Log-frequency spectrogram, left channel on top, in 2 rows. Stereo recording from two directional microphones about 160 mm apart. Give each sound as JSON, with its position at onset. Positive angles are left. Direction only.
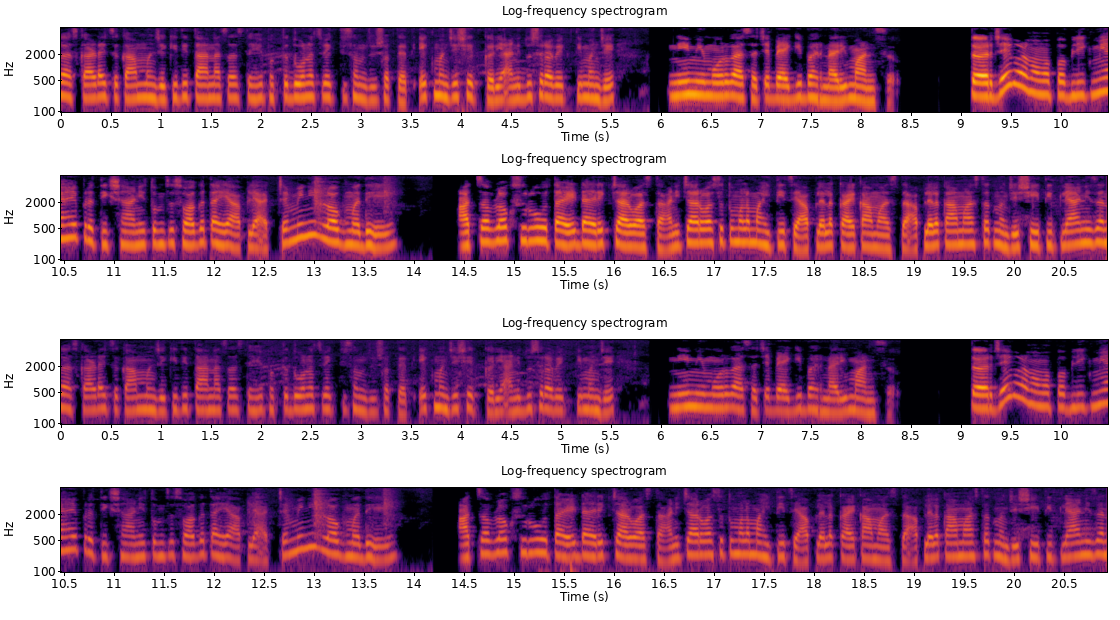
{"t": 0.0, "sound": "speech", "side_deg": 25}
